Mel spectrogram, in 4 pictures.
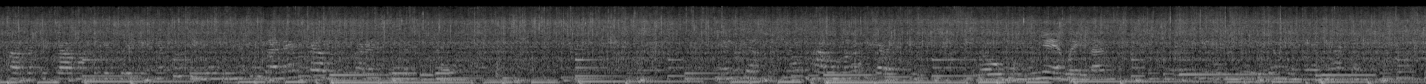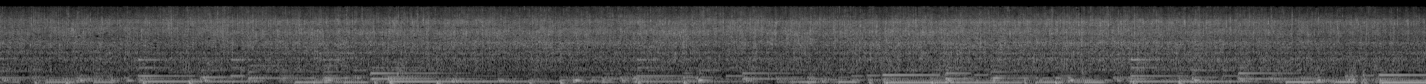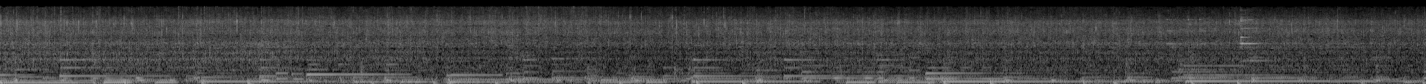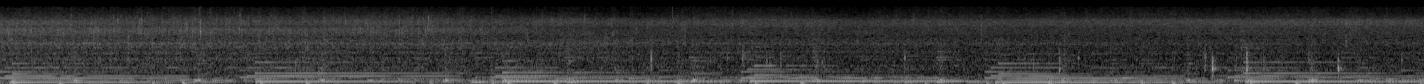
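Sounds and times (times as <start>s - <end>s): background music with held notes: 0.0s - 57.0s
spice paste sizzling in oil: 0.0s - 57.0s.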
